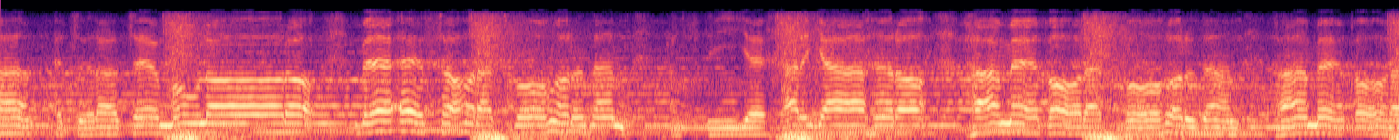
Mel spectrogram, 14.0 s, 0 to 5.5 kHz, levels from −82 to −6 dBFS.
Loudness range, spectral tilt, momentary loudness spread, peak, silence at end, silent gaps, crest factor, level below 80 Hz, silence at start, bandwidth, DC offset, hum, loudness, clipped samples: 2 LU; -11 dB/octave; 7 LU; 0 dBFS; 0 s; none; 12 dB; -24 dBFS; 0 s; 4.6 kHz; under 0.1%; none; -13 LUFS; under 0.1%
